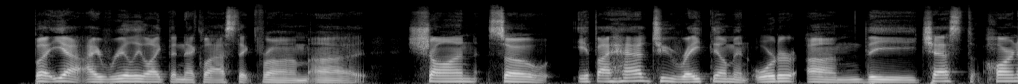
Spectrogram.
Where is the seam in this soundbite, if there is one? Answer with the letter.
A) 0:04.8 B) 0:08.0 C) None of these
B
